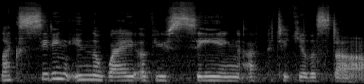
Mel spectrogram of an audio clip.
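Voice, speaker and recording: The speaker is female. She talks at a medium pitch. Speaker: tarot reader. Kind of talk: tarot reading monologue. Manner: casual, filler-heavy.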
